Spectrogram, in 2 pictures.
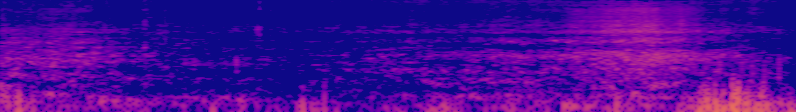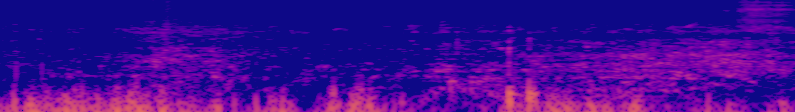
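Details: Low wind rumble and a passing engine drone outdoors by the seaside, with no animal voice heard.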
